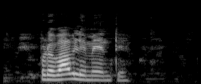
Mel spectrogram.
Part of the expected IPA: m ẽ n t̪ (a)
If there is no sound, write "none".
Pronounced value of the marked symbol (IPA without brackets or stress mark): e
